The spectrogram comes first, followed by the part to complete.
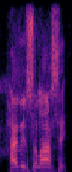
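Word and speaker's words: Haile Selassie: his name soliz or halley's uh of ethiopia hailey salasi there you go not even close his name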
